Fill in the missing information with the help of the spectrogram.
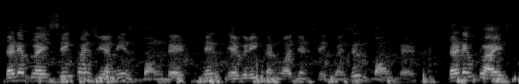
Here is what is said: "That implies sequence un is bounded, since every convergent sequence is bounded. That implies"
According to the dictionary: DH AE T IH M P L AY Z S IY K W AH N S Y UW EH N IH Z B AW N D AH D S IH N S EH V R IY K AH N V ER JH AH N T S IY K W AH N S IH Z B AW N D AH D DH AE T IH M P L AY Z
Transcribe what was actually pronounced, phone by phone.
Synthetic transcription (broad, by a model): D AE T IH M P L AY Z S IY K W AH N S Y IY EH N IH Z B AW N D AH D S IH N S EH V R IY K AH N V ER JH AH N T S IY K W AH N S IH Z B AW N D AH D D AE T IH M P L AY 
